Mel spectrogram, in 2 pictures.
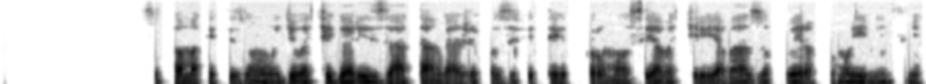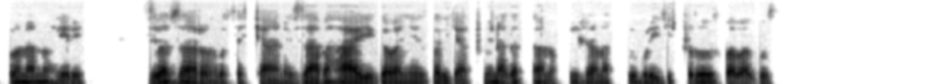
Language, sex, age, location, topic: Kinyarwanda, male, 18-24, Huye, finance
